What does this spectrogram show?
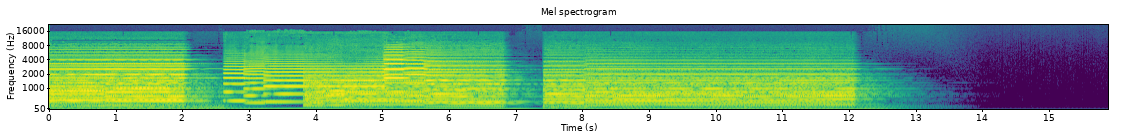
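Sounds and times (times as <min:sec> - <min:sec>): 
fanfare: 0:00.0 - 0:12.0.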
